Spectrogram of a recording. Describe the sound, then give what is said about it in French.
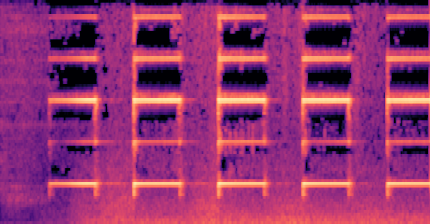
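A small truck's reversing alarm sounds five evenly spaced, loud electronic beeps, each about half a second long, over a steady low engine rumble as it backs up. “Un petit camion qui recule pour ces six sujets.”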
